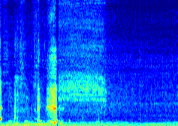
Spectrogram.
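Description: A young man laughing in short bursts, followed by a brief breathy hiss, over a faint low steady hum inside a truck cab.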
